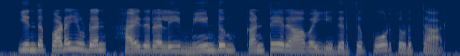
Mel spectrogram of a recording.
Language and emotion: Tamil, neutral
